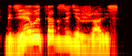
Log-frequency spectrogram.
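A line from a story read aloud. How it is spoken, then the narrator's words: Shout. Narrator (Russian): крикнула она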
